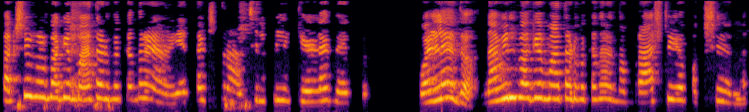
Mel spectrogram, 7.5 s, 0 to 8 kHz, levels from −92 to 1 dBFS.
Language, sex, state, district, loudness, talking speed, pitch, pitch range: Kannada, female, Karnataka, Bellary, -17 LUFS, 135 wpm, 335 Hz, 285-370 Hz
